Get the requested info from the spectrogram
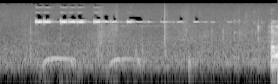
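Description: Mobile phone ringing: a high electronic ringtone of quick repeated beeps that starts about half a second in and fades away over some three seconds, with two short low hums among the first beeps.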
